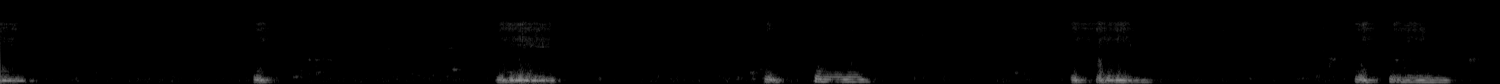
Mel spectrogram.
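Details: Pet cat snoring in its sleep, with uneven, throaty rasping breaths spaced a few seconds apart, some doubled, in a quiet indoor setting.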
